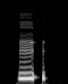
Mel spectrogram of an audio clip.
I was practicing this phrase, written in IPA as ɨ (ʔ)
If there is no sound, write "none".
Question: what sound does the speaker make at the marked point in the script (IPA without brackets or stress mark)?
ʔ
